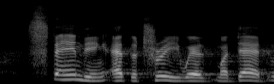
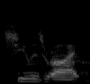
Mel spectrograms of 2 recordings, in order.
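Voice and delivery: much softer, awed murmur of realisation; quiet, stunned, as if it just hit him; hushed realisation; 3 semitones lower, 9 dB quieter than usual. Retold or imitated. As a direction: breathe it out as the truth dawns. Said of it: "And I went".

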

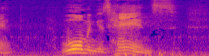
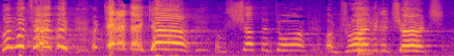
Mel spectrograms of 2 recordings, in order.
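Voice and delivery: high, loud frantic retelling; worked-up comic tirade; yelling; 14 semitones higher, 9 dB louder than usual. Retold or imitated. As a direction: keep shouting through the whole panicked account. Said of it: "I'm yelling at my children".

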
